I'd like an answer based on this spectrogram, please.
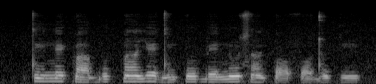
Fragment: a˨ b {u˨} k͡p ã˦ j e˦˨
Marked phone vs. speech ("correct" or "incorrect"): incorrect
